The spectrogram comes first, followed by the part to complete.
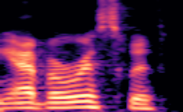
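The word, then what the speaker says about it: Aberystwyth: um every screen is well GG for actually pronouncing Aberiswith correct properly or Cadela properly does the handwriting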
